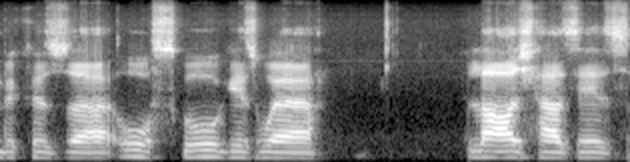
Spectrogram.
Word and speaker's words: Åskog: because we felt i'm sorry how do you pronounce the name of your band or skog i have been calling him asked everybody does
